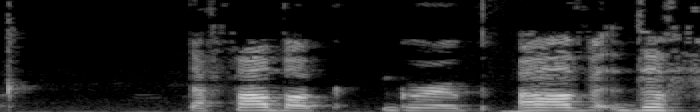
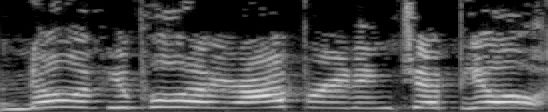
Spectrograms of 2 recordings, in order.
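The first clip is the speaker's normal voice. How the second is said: mock warning; 9 semitones higher, 4 dB louder, much faster than usual. Voicing the game's warning, cut off.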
